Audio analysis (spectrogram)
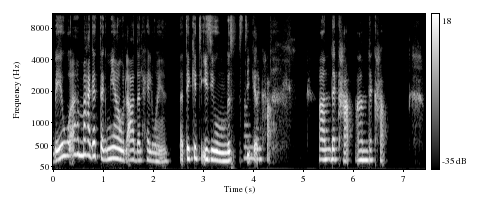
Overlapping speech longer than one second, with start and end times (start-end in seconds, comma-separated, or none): none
